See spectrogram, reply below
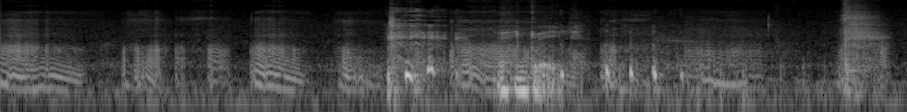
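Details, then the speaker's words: Baby girl snoring while asleep latched at the breast, still sucking as she sleeps: soft rough breathing with rattly snoring noises; ordinary infant snoring. "se queda dormida en la ronca y encima dormir a su paso"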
